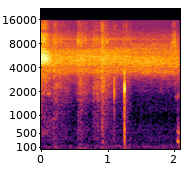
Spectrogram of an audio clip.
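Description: Soft rustling of a plastic bag of steamed rice being squeezed and pressed by hand, over a low hiss, with one sharp click a little past halfway.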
